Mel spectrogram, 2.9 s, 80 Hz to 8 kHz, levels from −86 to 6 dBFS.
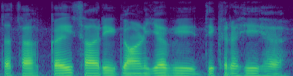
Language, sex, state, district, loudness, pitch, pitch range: Hindi, male, Jharkhand, Ranchi, -19 LUFS, 95 Hz, 95-100 Hz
